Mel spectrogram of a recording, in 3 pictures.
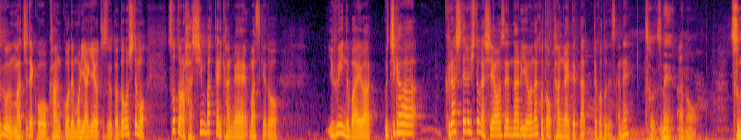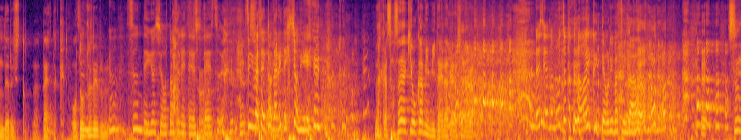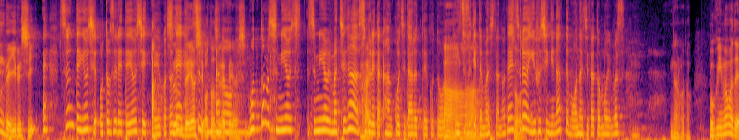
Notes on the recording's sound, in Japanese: サンポス初の公開収録ディレクターズ・カット版！JR由布院駅にある「アートホール」で行った模様。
